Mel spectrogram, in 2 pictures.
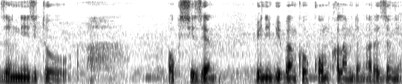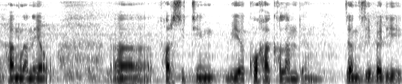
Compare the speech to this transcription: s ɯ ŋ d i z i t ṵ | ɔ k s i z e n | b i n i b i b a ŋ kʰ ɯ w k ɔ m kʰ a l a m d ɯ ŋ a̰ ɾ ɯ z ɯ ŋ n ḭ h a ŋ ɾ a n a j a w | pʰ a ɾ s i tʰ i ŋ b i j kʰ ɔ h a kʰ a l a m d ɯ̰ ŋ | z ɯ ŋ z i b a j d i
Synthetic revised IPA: z ɯ ŋ n i z i t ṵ | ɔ k s i z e n | b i n i b i b a ŋ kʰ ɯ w k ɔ m kʰ a l a m d ɯ ŋ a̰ ɾ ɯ z ɯ ŋ n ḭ h a ŋ l a n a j a w | pʰ a ɾ s i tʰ i ŋ b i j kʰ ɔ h a kʰ a l a m d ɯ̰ ŋ | z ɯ ŋ z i b a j d i

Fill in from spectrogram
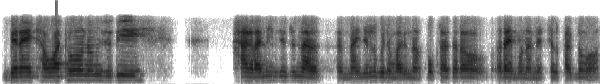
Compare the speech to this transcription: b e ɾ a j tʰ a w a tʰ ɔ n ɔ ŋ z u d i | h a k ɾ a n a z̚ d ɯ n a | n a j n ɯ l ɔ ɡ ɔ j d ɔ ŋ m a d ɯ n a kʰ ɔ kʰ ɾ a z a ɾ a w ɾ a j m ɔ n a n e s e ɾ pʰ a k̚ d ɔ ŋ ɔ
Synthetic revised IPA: b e ɾ a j tʰ a w a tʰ ɔ n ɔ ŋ z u d i | h a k ɾ a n i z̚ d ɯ n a | n a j n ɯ l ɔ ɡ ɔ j d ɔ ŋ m a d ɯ n a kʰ ɔ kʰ ɾ a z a ɾ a w ɾ a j m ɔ n a n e s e l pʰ a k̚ d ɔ ŋ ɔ

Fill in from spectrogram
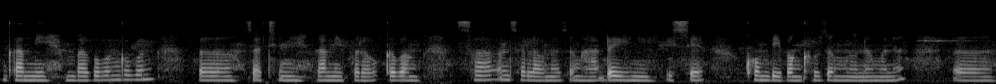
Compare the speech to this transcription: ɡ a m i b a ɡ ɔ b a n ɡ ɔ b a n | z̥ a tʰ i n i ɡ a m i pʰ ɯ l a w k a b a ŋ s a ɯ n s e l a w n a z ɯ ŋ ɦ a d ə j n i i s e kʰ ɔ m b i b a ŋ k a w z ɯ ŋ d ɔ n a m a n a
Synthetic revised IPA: ɡ a m i b a ɡ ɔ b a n ɡ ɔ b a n | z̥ a tʰ i n i ɡ a m i pʰ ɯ ɾ a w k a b a ŋ s a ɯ n s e l a w n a z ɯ ŋ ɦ a d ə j n i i s e kʰ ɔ m b i b a ŋ kʰ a w z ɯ ŋ n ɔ n a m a n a

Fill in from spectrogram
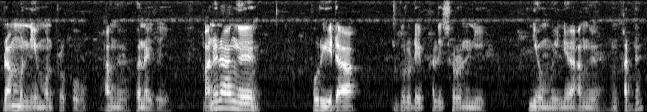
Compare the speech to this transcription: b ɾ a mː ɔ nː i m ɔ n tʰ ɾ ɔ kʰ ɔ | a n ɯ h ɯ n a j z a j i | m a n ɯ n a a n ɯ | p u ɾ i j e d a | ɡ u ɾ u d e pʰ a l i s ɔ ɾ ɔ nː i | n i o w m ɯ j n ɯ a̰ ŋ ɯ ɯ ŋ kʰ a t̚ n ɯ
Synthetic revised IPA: b ɾ a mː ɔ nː i m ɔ n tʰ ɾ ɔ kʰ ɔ | a ŋ ɯ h ɯ n a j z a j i | m a n ɯ n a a ŋ ɯ | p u ɾ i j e d a | ɡ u ɾ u d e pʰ a l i s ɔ ɾ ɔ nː i | n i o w m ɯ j n ɯ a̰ ŋ ɯ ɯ ŋ kʰ a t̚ n ɯ

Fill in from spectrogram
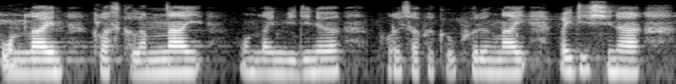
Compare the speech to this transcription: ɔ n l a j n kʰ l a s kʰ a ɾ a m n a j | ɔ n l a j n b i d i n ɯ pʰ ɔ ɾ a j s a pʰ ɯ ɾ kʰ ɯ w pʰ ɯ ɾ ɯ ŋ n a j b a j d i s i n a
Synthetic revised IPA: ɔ n l a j n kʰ l a s kʰ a l a m n a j | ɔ n l a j n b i d i n ɯ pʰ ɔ ɾ a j s a pʰ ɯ ɾ kʰ ɯ w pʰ ɯ ɾ ɯ ŋ n a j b a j d i s i n a

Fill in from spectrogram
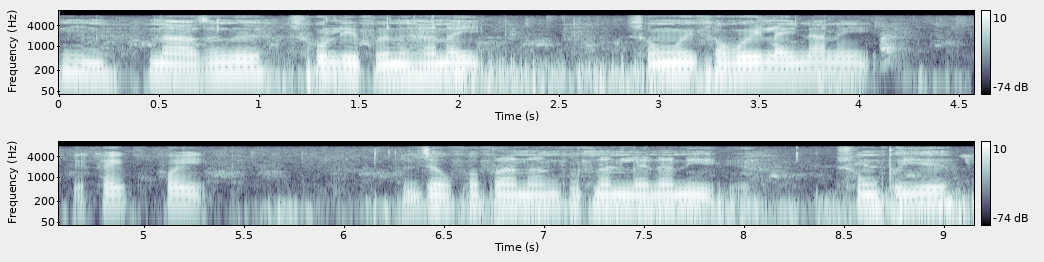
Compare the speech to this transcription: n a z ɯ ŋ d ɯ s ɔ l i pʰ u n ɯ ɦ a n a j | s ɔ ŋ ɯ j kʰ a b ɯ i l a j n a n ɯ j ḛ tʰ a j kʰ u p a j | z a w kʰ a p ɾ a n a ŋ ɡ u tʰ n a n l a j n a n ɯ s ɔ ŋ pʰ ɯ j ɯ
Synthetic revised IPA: n a z ɯ ŋ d ɯ s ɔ l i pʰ ɯ n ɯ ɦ a n a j | s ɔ ŋ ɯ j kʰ a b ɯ j l a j n a n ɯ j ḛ kʰ a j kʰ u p a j | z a w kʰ a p ɾ a n a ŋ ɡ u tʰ n a n l a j n a n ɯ s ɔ ŋ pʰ ɯ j ɯ

